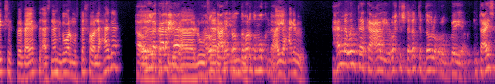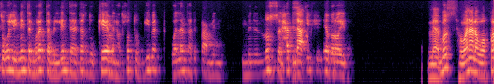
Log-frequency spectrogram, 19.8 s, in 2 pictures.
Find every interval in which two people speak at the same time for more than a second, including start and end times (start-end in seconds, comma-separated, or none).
2.8-5.6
